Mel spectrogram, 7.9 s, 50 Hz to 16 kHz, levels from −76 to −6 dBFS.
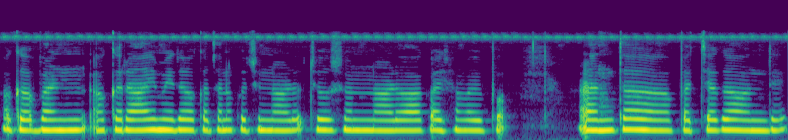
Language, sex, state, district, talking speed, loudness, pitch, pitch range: Telugu, female, Andhra Pradesh, Sri Satya Sai, 100 wpm, -13 LUFS, 240 Hz, 235-245 Hz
